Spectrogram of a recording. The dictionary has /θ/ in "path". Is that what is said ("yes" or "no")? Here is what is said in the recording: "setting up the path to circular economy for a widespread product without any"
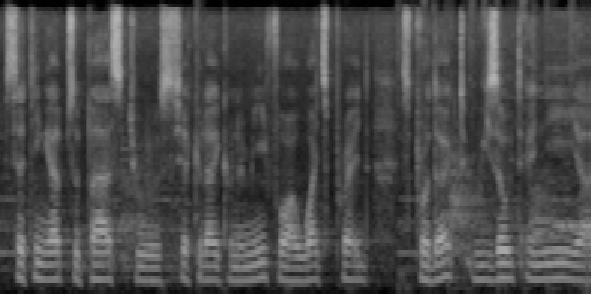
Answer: no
